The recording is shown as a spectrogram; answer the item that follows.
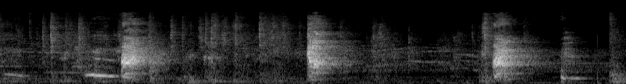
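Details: French Bulldog puppy: three sharp, loud barks spaced about two seconds apart, with soft whiny yips between them and a person's voice nearby.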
